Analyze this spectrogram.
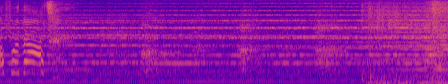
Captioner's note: panting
